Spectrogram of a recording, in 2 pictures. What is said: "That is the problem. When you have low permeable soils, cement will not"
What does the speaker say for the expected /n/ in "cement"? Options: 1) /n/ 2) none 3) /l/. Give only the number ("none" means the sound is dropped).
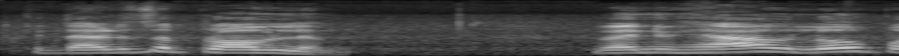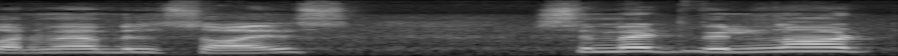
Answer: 2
